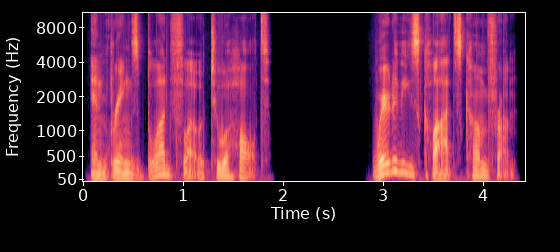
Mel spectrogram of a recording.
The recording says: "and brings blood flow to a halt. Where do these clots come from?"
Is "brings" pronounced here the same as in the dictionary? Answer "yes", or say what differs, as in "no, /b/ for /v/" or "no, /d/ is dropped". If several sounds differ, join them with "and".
yes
